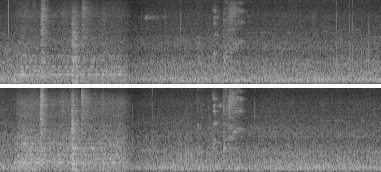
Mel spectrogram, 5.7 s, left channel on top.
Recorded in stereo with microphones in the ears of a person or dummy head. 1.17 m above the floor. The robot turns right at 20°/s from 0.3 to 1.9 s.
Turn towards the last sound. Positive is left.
turn(degrees=-45)  # may be behind; listen again after turning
